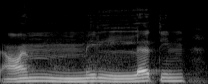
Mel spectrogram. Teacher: تشدید کی صورت میں زیادہ زور اگلے والے حرف پر دیا جاتا ہے، اس جگہ میں میم مشدد ہے، زیادہ زور میم پر دیا جائے گا، جیسے کہ عن ملتن، عن ملتن، عین اور نون، ہم نے عین کو میم کے ساتھ پڑھیں گے اور نون کو ہم جو ہے مدغم کر دیں گے میم کے ساتھ، عن ملتن، چونکہ نون ساکن ہے اور اس کے بعد میم آ رہا ہے اور میم حروف ادغام میں سے ہے۔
